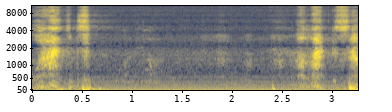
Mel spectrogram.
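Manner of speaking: hurt, voiceless whisper; stunned whisper. Retold or imitated. Boy told to drown by his crush, stunned whisper. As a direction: whisper it in mock disbelief.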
